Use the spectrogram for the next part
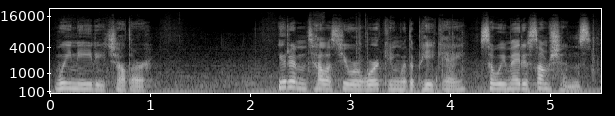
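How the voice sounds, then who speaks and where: Playing a hardened, bitter young female rebel leader in video game dialogue, an actress delivers firm, earnest, persuasive lines with light acting. She has a lowish voice at a moderate pace, and soft music plays in the background.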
